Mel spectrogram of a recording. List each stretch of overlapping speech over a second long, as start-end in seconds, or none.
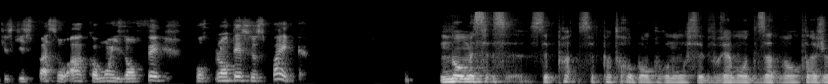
none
